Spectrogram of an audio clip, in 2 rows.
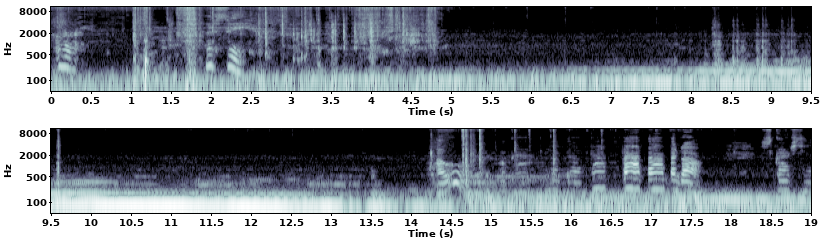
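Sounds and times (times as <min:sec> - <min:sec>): low rumble: 0:00.0 - 0:19.0
plastic and paper crinkling: 0:00.9 - 0:05.1.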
